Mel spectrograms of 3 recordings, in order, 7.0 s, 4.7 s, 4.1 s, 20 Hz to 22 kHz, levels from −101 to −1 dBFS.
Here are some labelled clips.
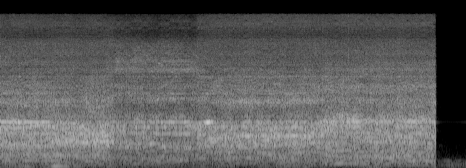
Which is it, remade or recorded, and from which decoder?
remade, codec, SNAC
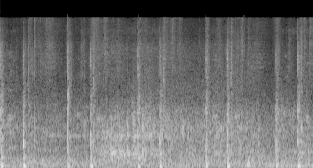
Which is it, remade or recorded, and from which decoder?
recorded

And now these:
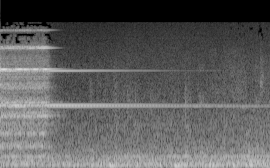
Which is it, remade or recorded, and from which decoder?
recorded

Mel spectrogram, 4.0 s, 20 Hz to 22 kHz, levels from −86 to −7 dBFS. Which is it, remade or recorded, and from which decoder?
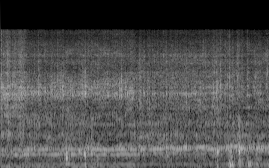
remade, codec, SNAC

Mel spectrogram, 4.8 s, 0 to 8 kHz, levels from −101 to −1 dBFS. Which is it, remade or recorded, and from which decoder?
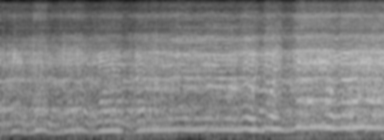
remade, codec, SNAC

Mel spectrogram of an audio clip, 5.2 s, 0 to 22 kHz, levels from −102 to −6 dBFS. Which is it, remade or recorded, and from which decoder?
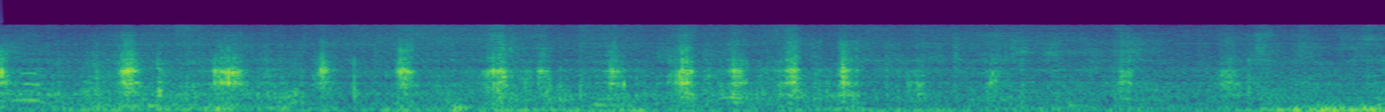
remade, codec, SNAC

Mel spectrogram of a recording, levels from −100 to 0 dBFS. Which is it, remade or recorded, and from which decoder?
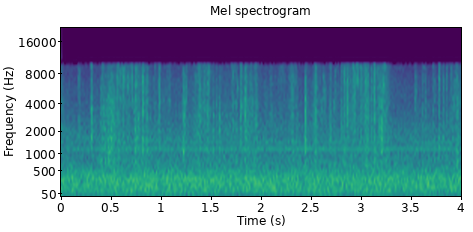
recorded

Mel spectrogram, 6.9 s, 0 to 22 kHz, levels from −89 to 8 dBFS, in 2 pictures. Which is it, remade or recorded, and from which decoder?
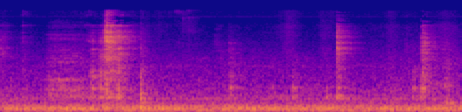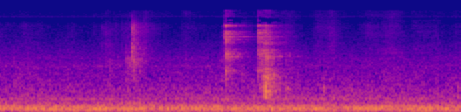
recorded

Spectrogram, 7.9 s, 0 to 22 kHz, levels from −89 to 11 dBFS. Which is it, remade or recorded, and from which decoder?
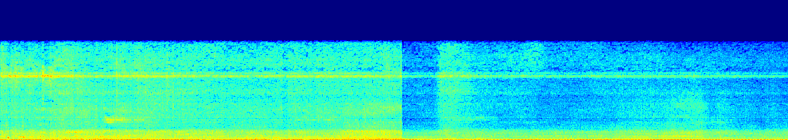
remade, codec, SNAC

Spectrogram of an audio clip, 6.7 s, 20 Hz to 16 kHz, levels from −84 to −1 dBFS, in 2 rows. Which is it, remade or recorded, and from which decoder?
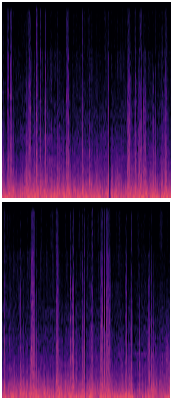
recorded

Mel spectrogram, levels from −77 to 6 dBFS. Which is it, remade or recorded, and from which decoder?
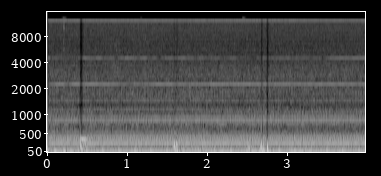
recorded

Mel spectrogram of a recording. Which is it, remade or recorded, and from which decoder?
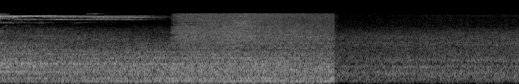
recorded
